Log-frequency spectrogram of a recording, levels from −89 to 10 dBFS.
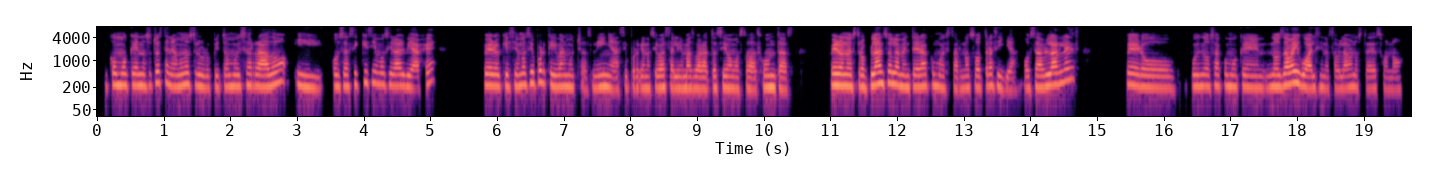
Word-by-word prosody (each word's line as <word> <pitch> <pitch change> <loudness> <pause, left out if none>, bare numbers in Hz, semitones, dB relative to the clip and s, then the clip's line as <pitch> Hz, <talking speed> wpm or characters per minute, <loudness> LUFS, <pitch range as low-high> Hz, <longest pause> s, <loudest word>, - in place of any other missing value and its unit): como 225 0 +1
que 225 0 0
nosotras 225 +4 -1
teníamos 215 -3 0
nuestro 225 -2 0
grupito 200 +1 -5
muy 210 0 0
cerrado 220 +6 +2
y, 200 -4 -3
o 210 0 -2
sea, 210 0 -2
sí 230 +1 -5
quisimos 250 -3 -4
ir 225 - -1
al 215 0 +2
viaje, 205 +8 -1 0.7
pero 220 -2 +4
quisimos 215 +3 -2
ir 250 - +3
porque 260 -3 0
iban 210 0 +1
muchas 200 -3 -7
niñas 195 -3 -1
y - - -6
porque 190 0 -4
nos 190 -1 -6
iba 195 - +2
a - - +1
salir 190 -1 -3
más 185 0 0
barato 185 0 0
si 200 +1 -2
íbamos 185 -2 -3
todas 180 -1 -2
juntas. 195 -3 0 0.5
Pero 225 -1 +8
nuestro 210 -2 +2
plan 235 +4 +6
solamente 215 -5 +2
era 210 +1 +2
como 215 -2 -3
estar 185 0 -7
nosotras 200 +2 -3
y 195 -4 -2
ya". 175 -1 -6
O 190 0 -5
sea, 200 +2 +1
hablarles, 250 +11 +3 0.7
pero, 200 -4 0 0.2
pues, 210 0 -1
no, 210 - -1
o - - -4
sea, 215 0 -3
como 205 -1 -3
que 200 -2 -3
nos 205 +2 -1
daba 230 +4 +7
igual 195 -5 +3
si 200 - -7
nos 185 0 -11
hablaban 190 +2 -3
ustedes 185 -1 -8
o 180 - -11
no. 175 0 -11
205 Hz, 195 wpm, -20 LUFS, 190-220 Hz, 0.7 s, Pero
